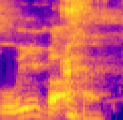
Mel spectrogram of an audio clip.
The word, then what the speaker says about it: Levi: ass in america like it's not levy it's levi but everybody says levy because i think they just think well they could possibly be levi so at some point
